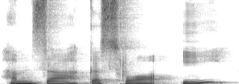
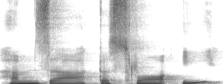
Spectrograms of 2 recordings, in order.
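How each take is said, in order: Both takes have the same delivery.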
